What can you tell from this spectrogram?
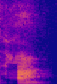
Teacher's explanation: জিহ্বার আগা সামনের উপরের দুই দাতের আগার সঙ্গে লাগে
